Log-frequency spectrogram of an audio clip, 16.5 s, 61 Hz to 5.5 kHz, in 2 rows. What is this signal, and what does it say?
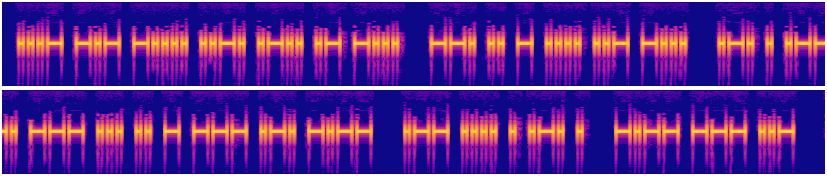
Morse code, heard as a keyed tone, about 25 wpm, 600 Hz. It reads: VK6FLAB GITHUB REPOSITORY WHERE YOU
